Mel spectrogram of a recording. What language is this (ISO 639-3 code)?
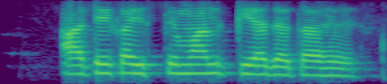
hin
